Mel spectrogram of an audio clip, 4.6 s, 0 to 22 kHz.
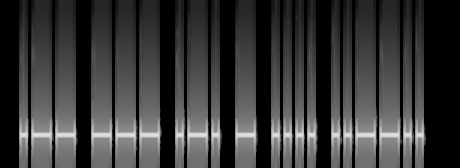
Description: Morse code, heard as a keyed tone, about 20 wpm, 700 Hz. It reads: WORTH?
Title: Sentences from Top 1000 Words - Review Part 4 - 20wpm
